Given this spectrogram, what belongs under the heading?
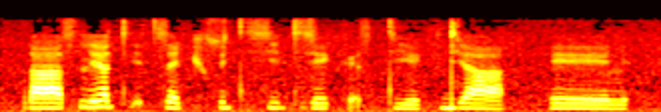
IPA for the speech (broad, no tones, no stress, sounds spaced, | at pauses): ɾ aː s lʲ aː tʲ ɾ ɛ̰ t͡s ɛ t͡ʃ s ʏ tʲ sʲ e tʲ z eː k ɛ̰ s tʲ eː k dʲ aː | eː l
